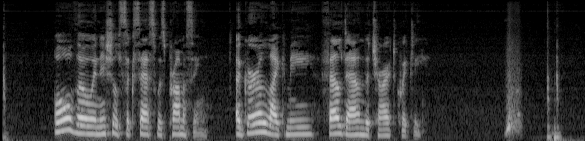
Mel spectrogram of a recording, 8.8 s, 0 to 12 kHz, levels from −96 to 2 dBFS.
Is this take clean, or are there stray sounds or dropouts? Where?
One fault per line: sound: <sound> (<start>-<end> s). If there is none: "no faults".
sound: whoosh (7.6-7.8 s)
